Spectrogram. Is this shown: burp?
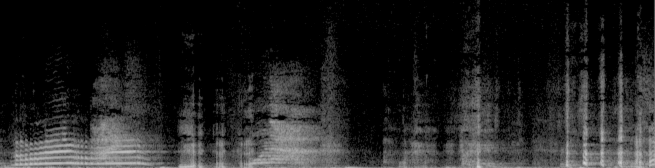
no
